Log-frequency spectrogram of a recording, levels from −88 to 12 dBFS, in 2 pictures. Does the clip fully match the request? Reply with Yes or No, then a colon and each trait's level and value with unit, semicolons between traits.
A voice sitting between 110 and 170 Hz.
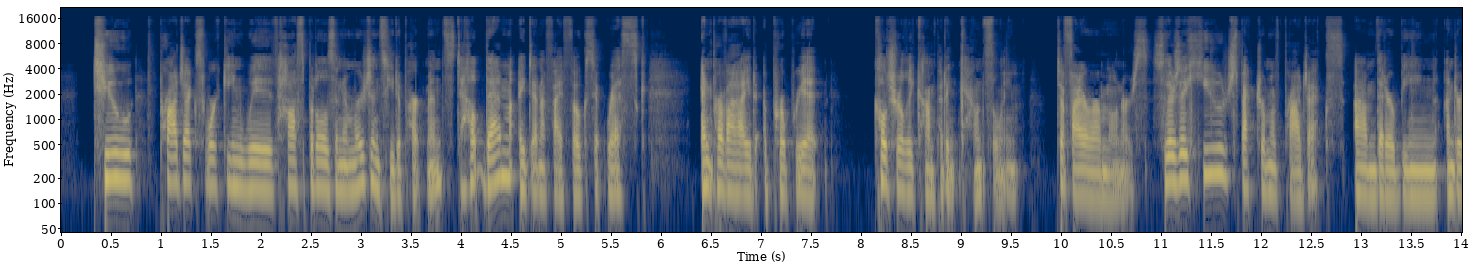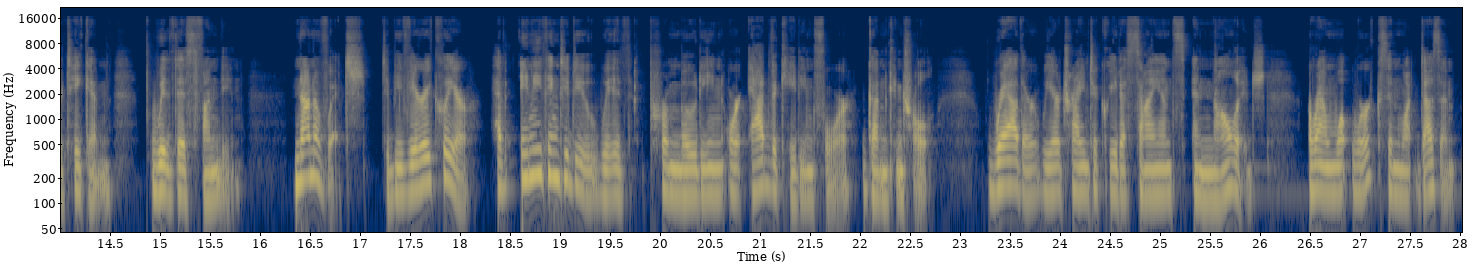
Yes: medium, 140 Hz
